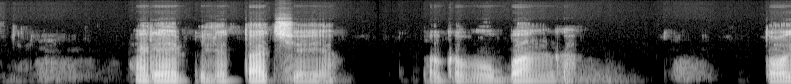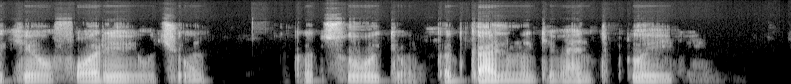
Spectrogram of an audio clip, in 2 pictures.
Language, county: Lithuanian, Vilnius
